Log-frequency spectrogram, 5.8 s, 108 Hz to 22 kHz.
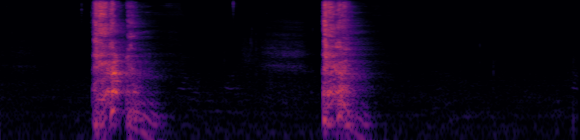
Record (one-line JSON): {"cough_length": "5.8 s", "cough_amplitude": 11341, "cough_signal_mean_std_ratio": 0.31, "survey_phase": "alpha (2021-03-01 to 2021-08-12)", "age": "45-64", "gender": "Male", "wearing_mask": "Yes", "symptom_none": true, "smoker_status": "Never smoked", "respiratory_condition_asthma": false, "respiratory_condition_other": false, "recruitment_source": "Test and Trace", "submission_delay": "0 days", "covid_test_result": "Negative", "covid_test_method": "LFT"}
